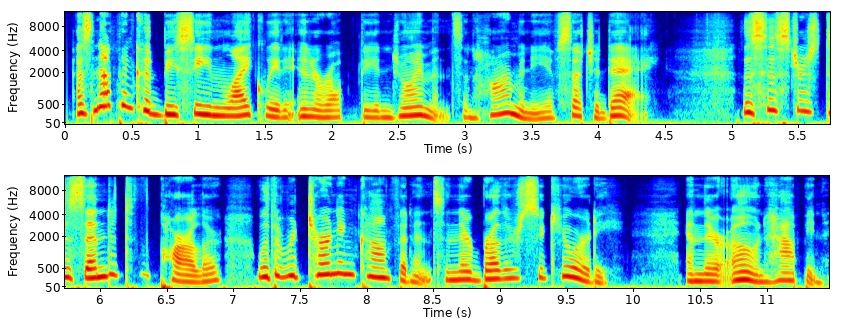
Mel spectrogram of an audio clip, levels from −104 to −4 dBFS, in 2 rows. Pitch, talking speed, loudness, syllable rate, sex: 215 Hz, 180 wpm, -20 LUFS, 5.8 syllables/s, female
